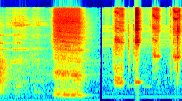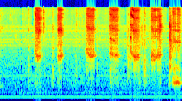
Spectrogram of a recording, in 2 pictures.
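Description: A short hiss from an aerosol spray can with an extension straw, lasting about half a second, about a second in. Then a run of short, sharp clicks and taps of hand tools, two or three a second, over a steady low hum.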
